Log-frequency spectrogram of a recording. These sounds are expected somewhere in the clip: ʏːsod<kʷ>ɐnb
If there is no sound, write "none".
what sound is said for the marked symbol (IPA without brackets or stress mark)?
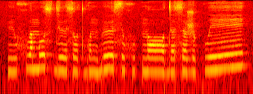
ɡʷ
